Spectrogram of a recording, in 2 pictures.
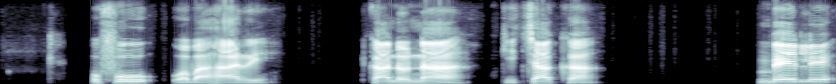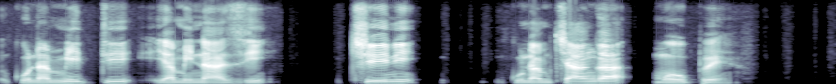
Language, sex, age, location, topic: Swahili, male, 25-35, Mombasa, agriculture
